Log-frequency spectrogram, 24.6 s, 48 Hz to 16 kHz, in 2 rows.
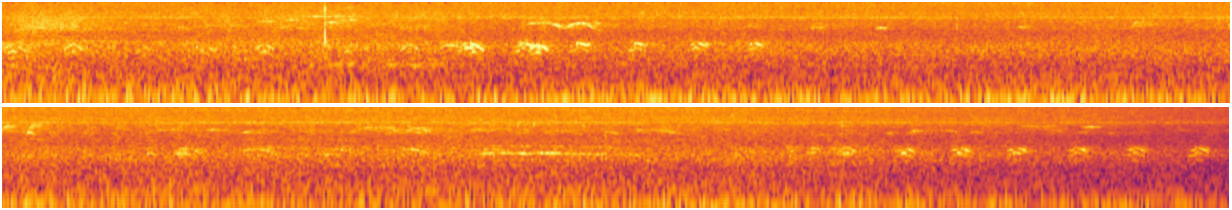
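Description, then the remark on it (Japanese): Steady outdoor ambience recorded at the site of the Hihaizuka Kofun, a 6th-century keyhole-shaped burial mound in Kasuga, Fukuoka Prefecture, Japan, with a constant low rumble of wind and traffic, while crows caw in short repeated bursts, once early on and again near the end. “で、今その跡地があって、その跡地で取った環境音ということになりますかね。”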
